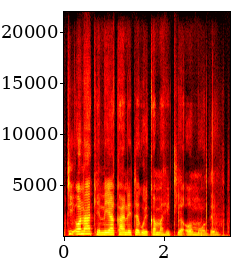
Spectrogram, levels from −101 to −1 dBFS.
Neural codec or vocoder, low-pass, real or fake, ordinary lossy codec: codec, 44.1 kHz, 7.8 kbps, DAC; none; fake; none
